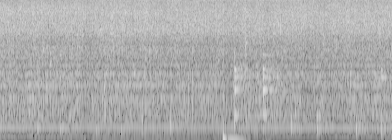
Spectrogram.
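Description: Chopped onion and leek fry in a hot pan, a steady bright sizzle with regular clicks and taps of a utensil stirring and scraping through the vegetables.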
